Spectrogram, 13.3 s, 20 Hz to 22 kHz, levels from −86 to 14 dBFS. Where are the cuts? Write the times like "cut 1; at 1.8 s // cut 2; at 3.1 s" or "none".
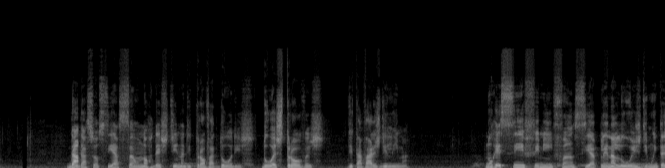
cut 1; at 1.6 s // cut 2; at 5.1 s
